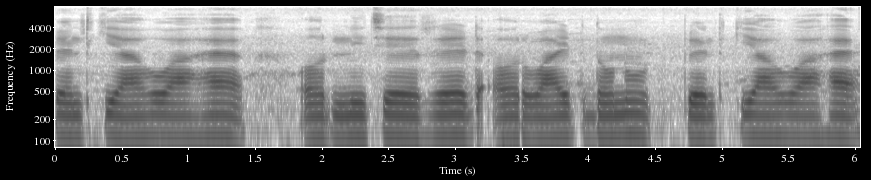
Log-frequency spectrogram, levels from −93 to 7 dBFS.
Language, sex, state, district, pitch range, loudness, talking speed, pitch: Hindi, male, Bihar, Araria, 110-115 Hz, -28 LUFS, 140 wpm, 115 Hz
